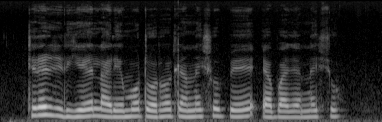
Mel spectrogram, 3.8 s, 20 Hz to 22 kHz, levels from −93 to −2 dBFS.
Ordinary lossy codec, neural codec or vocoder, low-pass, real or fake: none; none; none; real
